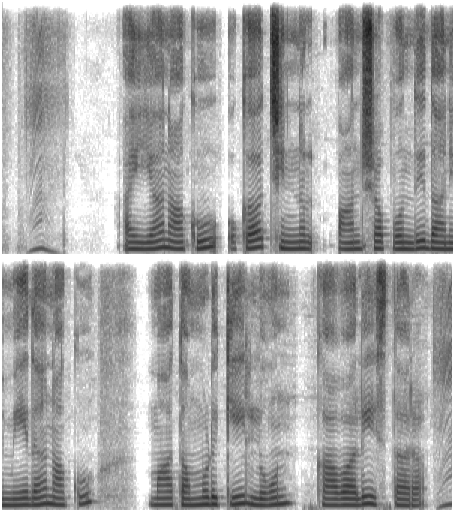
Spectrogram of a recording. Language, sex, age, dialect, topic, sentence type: Telugu, female, 36-40, Utterandhra, banking, question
